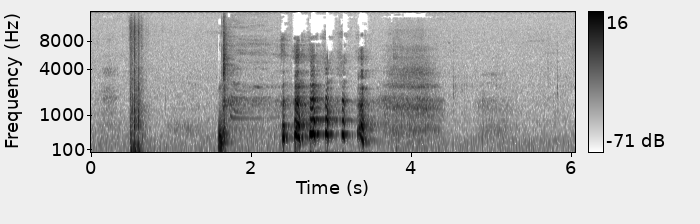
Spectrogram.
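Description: A single thump on the camera about half a second in, then a couple of seconds of a person's wordless vocal sounds, ending in a breathy hiss.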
